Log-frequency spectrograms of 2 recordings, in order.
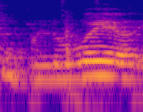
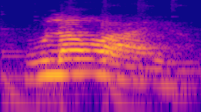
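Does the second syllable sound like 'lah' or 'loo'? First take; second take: loo; lah. First: The second syllable sounds like 'loo'. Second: The second syllable sounds like 'lah'. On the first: The speaker calls it wrong. "It's not Buluwayo" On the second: The speaker calls it right. "it's Bulawayo"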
